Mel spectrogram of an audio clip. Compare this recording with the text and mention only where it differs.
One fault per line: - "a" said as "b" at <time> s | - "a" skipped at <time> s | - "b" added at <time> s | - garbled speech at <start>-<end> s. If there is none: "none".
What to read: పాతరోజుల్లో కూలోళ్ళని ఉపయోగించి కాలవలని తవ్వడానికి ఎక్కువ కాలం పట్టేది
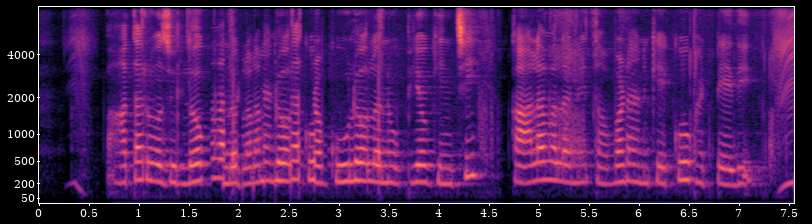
- garbled speech at 1.7-2.9 s
- "కాలం" skipped at 6.5 s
